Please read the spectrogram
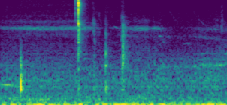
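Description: Small pruning shears snipping leaves off a young desert rose (Adenium arabicum): a few faint, short clicks, the sharpest a little before halfway.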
